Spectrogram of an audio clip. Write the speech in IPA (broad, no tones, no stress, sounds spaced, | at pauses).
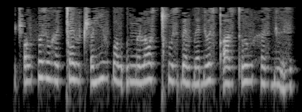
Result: t͡ʃʼ ɔ v θ ʊ z u ɣ ə z ǀ ɛ v t͡ʃʼ ə j i v ɓ ɔ v ʔ u ŋ͡m ɵ l ɔ z ǀʰ u z ɓ ɛ v b ɛ d ɵ z qʼ ɔ z tʼ ʊ v h ə z d ɨ z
